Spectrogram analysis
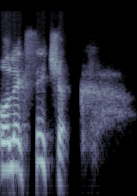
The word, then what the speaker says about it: Oleksiejczuk: How do you pronounce his last name? Mikhail Oleksiejczuk.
